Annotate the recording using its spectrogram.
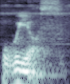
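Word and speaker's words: υἱός: You have the upsilon iota with the rough breather, uios.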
